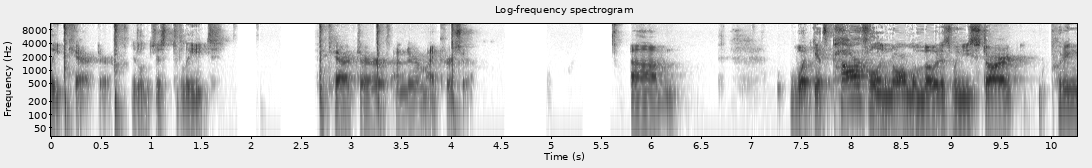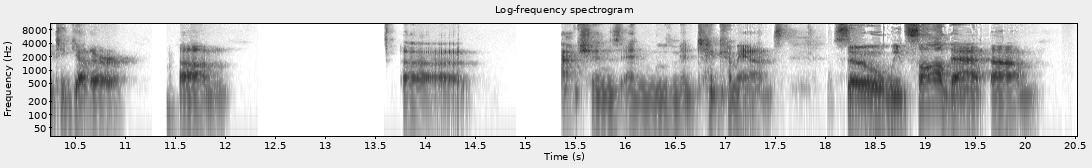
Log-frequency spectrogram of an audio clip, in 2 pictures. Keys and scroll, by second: 0.1-0.6 typing, 2.7 x, 18.2 Page_Up, 18.6 Page_Down.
